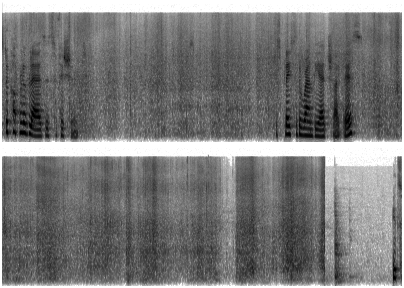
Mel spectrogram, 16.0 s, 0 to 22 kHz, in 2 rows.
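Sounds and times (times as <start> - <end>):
tissue paper rustling: 0.1 - 14.5.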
